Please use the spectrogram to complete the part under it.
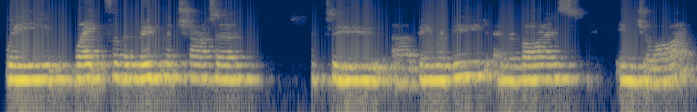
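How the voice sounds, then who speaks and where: A woman, an executive officer, giving a relaxed conference presentation with fillers and self-corrections. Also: medium pitch, takes it slowly, phone-quality sound. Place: large conference hall. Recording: echoey hall, voice far from the mic.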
